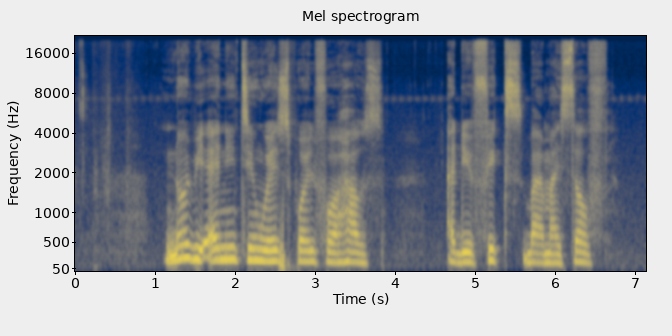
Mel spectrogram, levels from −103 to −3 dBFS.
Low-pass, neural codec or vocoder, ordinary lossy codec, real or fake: none; none; none; real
